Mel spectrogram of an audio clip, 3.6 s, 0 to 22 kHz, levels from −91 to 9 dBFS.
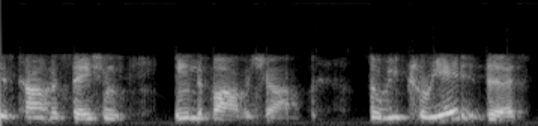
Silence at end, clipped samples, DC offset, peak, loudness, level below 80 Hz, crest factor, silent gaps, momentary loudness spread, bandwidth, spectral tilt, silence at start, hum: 0.1 s; under 0.1%; under 0.1%; -6 dBFS; -23 LUFS; -76 dBFS; 16 dB; none; 12 LU; 3.9 kHz; -8 dB/octave; 0 s; none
